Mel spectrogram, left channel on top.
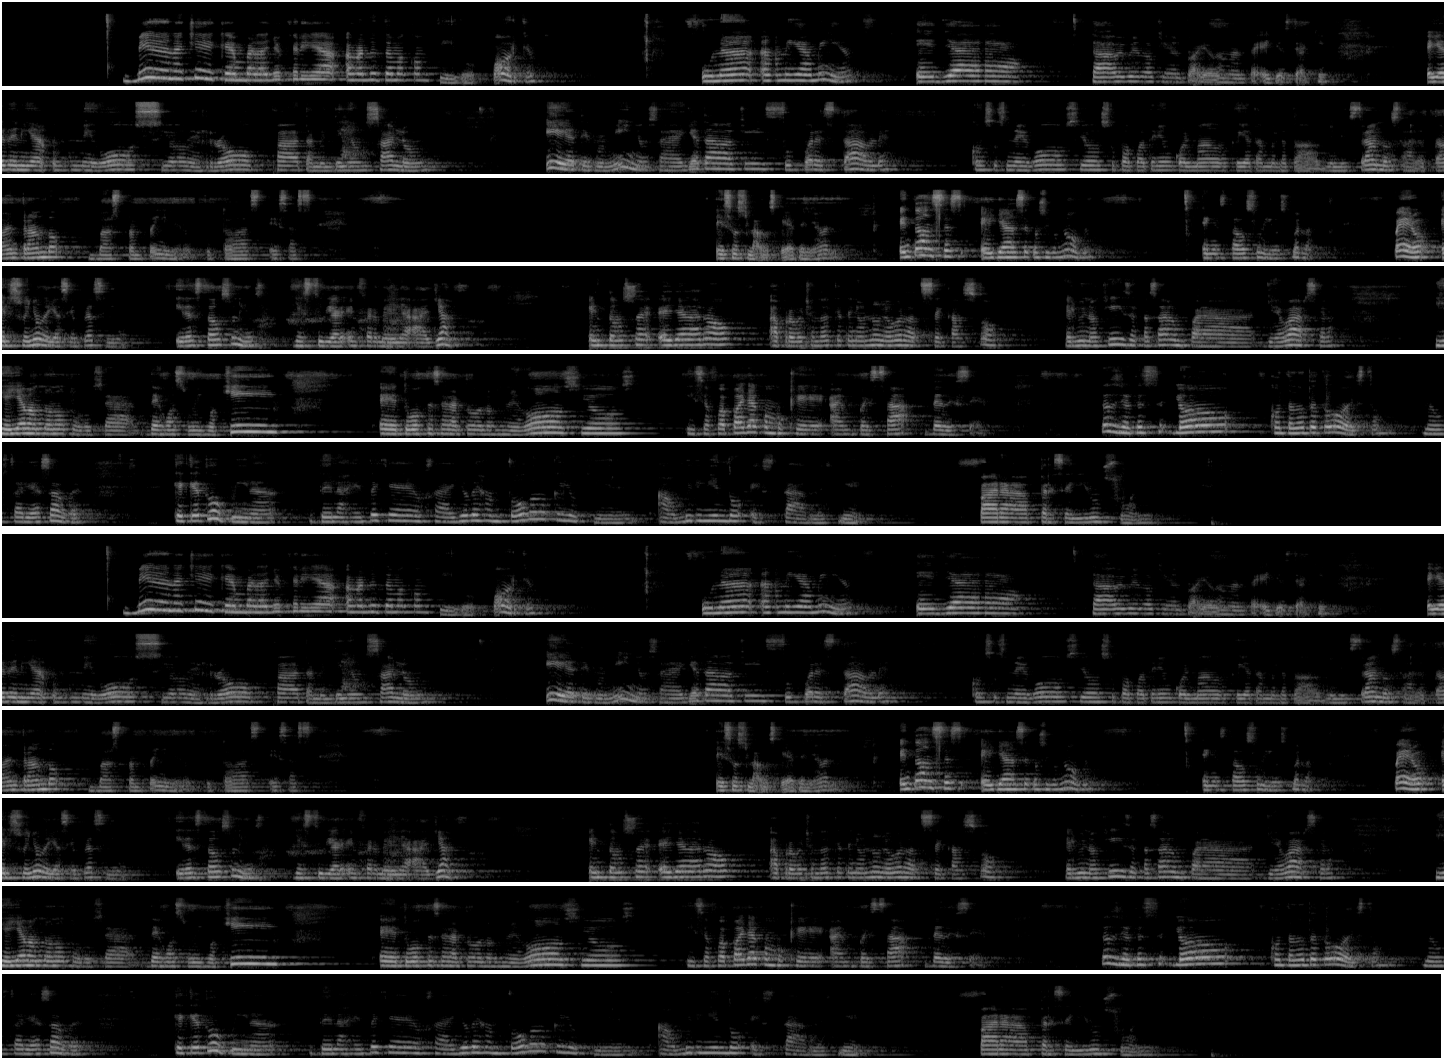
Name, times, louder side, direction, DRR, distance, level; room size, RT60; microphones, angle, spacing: voice 1, 1.2-5.4 6.4-6.6 7.0-8.5 9.1-10.2 10.9-13.8 14.2-18.7 19.9-23.3 24.1-29.4 29.7-32.3 36.0-37.5 37.8-39.8 40.8-42.0 42.8-44.5 45.0-47.8 48.4-48.6 49.1-50.6 50.9-53.3 53.9-57.2 57.6-61.0 61.5-64.0 64.5-67.5 67.8-67.9 68.7-70.0 70.4-71.6 71.9-73.2 73.8-74.9 75.2-80.7 81.9-83.7, left 2 dB, 15° left, 15 dB, 0.4 m, -35 dB
9.9 x 7.6 x 6.6 m, 1.3 s
head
